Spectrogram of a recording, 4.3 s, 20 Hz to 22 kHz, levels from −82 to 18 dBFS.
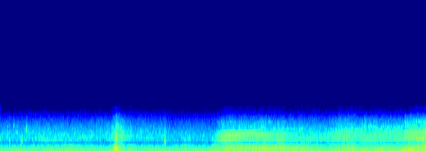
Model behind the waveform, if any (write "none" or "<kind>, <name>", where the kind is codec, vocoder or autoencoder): none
